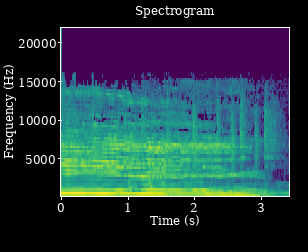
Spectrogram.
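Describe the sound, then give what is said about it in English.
A person lets out a long, loud howl imitating a dog or wolf, holding a steady pitch and then sliding downward as it trails off over about three seconds. “They want us to howl.”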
